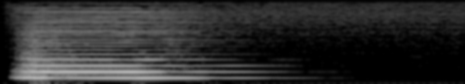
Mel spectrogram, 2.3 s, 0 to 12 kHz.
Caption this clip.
tuba note-1
ambiance, ambience, sound, terrifying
